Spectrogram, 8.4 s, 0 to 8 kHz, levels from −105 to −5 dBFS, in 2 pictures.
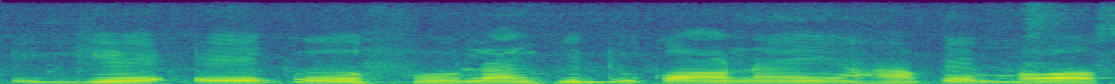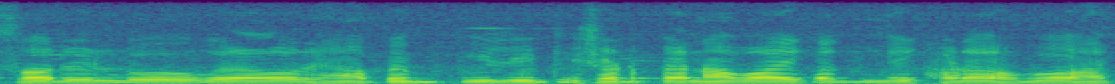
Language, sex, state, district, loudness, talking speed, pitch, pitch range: Hindi, male, Odisha, Nuapada, -18 LUFS, 170 wpm, 120 Hz, 120-125 Hz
